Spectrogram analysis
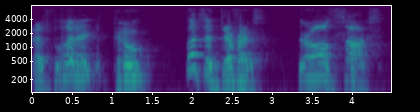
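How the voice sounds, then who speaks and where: Radio-play captain man acting: older, gruff, demanding, short on patience. High-pitched, sharp-edged delivery. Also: expressive, slow pace, full character voice. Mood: impatient. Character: rough, exacting, impatient older male police captain. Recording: dull, lo-fi sound.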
